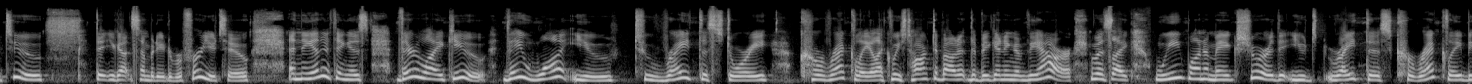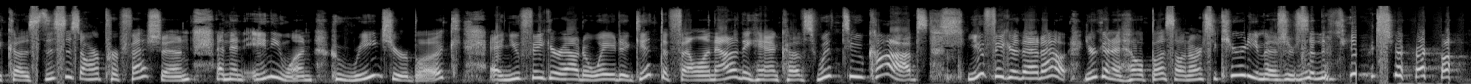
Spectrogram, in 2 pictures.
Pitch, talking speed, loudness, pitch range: 230 Hz, 190 wpm, -17 LUFS, 210-295 Hz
